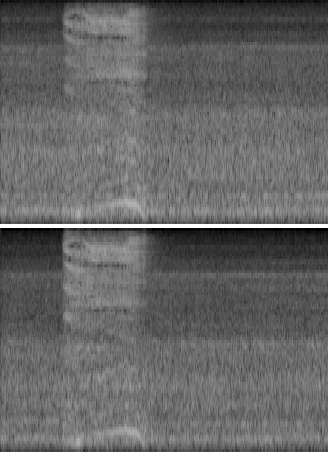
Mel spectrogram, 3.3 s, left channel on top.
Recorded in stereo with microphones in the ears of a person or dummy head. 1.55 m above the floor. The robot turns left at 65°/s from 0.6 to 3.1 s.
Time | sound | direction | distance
0.6 | a zipper | 145° right | 0.6 m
